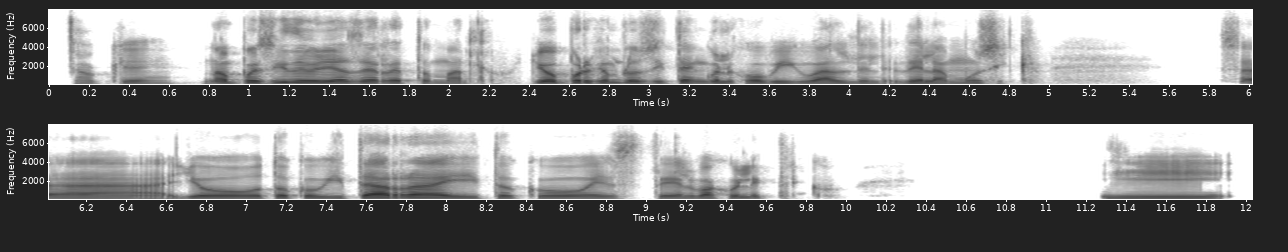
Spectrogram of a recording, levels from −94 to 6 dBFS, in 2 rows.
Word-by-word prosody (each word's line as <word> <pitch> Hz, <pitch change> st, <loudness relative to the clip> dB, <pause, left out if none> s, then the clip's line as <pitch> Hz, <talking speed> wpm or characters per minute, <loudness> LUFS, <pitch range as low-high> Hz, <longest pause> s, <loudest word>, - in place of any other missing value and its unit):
Okey. 110 Hz, -3 st, -9 dB
No, 140 Hz, +1 st, 0 dB
pues 145 Hz, -1 st, +3 dB
sí 145 Hz, -, +1 dB
deberías 140 Hz, -3 st, +4 dB
de 130 Hz, -, +3 dB
retomarlo. 110 Hz, -3 st, -6 dB
Yo, 130 Hz, 0 st, +4 dB
por 155 Hz, -, +5 dB
ejemplo, 135 Hz, -1 st, 0 dB
sí 125 Hz, -1 st, -7 dB
tengo 125 Hz, 0 st, 0 dB
el 115 Hz, -, -2 dB
hobby 120 Hz, -1 st, -2 dB
igual 110 Hz, -1 st, -1 dB
del 105 Hz, -2 st, -7 dB
de 100 Hz, +1 st, -3 dB
la 100 Hz, 0 st, 0 dB
música. 110 Hz, +2 st, -8 dB, 0.9 s
O -, -, -51 dB
sea, 110 Hz, -2 st, -1 dB
yo 110 Hz, -1 st, +2 dB
toco 120 Hz, 0 st, -1 dB
guitarra, 130 Hz, +4 st, +6 dB
y 110 Hz, -2 st, -3 dB
toco, 110 Hz, -1 st, -3 dB
este, 100 Hz, +1 st, -6 dB
el 105 Hz, -1 st, -3 dB
bajo 110 Hz, 0 st, -1 dB
eléctrico. -, -, -11 dB, 1.3 s
Y 115 Hz, -1 st, -3 dB
115 Hz, 155 wpm, -24 LUFS, 110-125 Hz, 1.3 s, guitarra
